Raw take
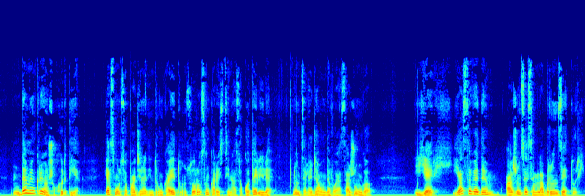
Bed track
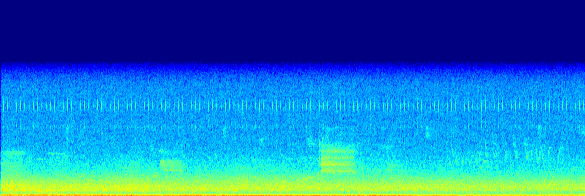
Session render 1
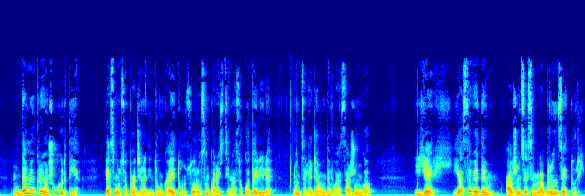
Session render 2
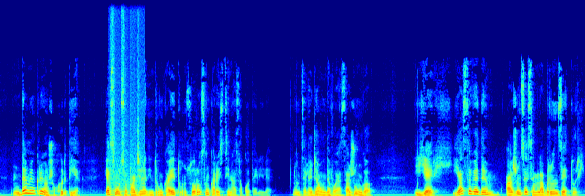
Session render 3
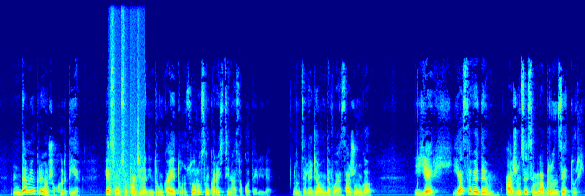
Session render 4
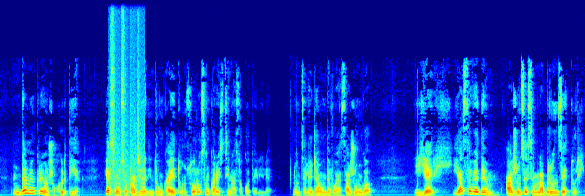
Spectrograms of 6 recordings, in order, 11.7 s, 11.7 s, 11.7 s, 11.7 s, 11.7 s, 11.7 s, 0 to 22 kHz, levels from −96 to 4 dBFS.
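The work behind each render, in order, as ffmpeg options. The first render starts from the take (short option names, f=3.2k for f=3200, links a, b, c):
-af "bandreject=f=50:t=h:w=4,bandreject=f=100:t=h:w=4"
-filter_complex "[0:a]asettb=1/sr,asplit=3[a][b][c];[a]atrim=end=0.464[d];[b]atrim=start=0.46:end=1.34,asetpts=PTS-STARTPTS,afade=t=in:d=0.004:c=qsin,afade=t=out:st=0.876:d=0.004:c=qsin,lowpass=f=3k:p=1[e];[c]atrim=start=1.336[f];[d][e]acrossfade=d=0.004:c1=hsin:c2=qsin[g];[g][f]acrossfade=d=0.004:c1=qsin:c2=hsin,asettb=1/sr,asplit=3[h][i][j];[h]atrim=end=2.164[k];[i]atrim=start=2.16:end=2.89,asetpts=PTS-STARTPTS,afade=t=in:d=0.004:c=qsin,afade=t=out:st=0.726:d=0.004:c=qsin,aeval=exprs='val(0)+0.5*0.0282*sgn(val(0))':c=same[l];[j]atrim=start=2.886[m];[k][l]acrossfade=d=0.004:c1=hsin:c2=qsin[n];[n][m]acrossfade=d=0.004:c1=qsin:c2=hsin,asplit=3[o][p][q];[o]atrim=end=5.05,asetpts=PTS-STARTPTS,afade=t=out:st=4.62:d=0.43:silence=0.0944061[r];[p]atrim=start=5.05:end=5.75,asetpts=PTS-STARTPTS,volume=-20.5dB[s];[q]atrim=start=5.75,asetpts=PTS-STARTPTS,afade=t=in:d=0.43:silence=0.0944061[t];[r][s][t]concat=n=3:v=0:a=1"
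-af "highpass=f=800:p=1"
-af "volume=6.5dB"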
